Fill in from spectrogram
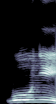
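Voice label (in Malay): "bunyi", Malay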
